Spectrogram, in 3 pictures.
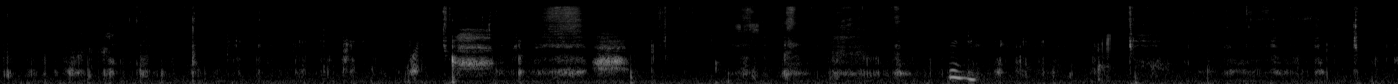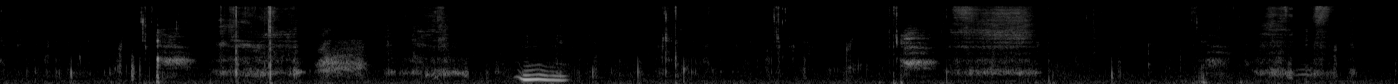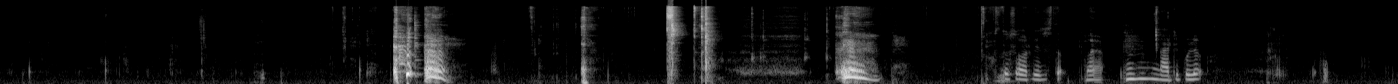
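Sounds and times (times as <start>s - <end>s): person chewing wetly: 0.0s - 5.6s, 6.2s - 19.1s, 19.7s - 23.6s, 40.5s - 41.7s
woman coughing hard: 31.9s - 32.6s, 36.3s - 36.8s.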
